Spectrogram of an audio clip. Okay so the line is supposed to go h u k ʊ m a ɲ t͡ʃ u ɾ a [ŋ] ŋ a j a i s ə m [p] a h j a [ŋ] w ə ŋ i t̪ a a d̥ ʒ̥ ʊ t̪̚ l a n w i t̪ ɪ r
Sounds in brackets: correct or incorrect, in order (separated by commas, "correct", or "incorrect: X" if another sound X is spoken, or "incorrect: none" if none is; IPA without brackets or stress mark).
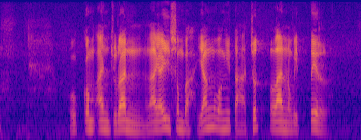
incorrect: n, incorrect: b, correct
